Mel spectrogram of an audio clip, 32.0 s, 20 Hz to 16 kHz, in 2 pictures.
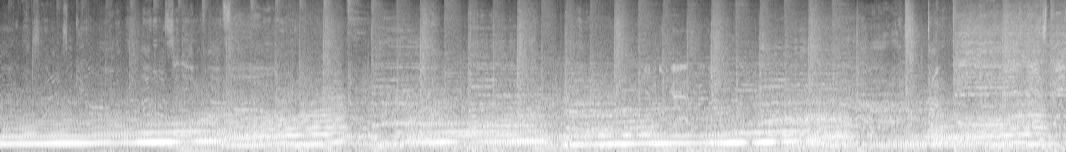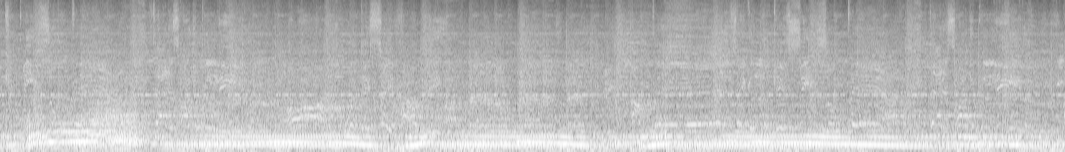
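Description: Ford 5.0L Coyote V8 of a Factory Five Type 65 Daytona Coupe, heard loud from inside its bare cabin with no windows. It revs up through the gears, pitch climbing and dropping again at each shift, with a few quick dips and rises later on. The exhaust sounds like thunder.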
